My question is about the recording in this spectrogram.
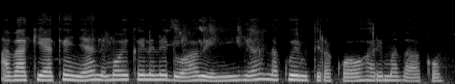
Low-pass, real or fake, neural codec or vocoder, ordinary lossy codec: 10.8 kHz; real; none; Opus, 16 kbps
